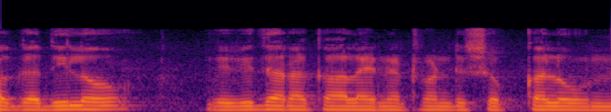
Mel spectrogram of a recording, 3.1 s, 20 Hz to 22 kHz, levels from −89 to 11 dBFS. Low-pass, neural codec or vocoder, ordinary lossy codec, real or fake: none; none; none; real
